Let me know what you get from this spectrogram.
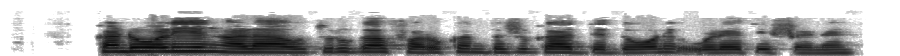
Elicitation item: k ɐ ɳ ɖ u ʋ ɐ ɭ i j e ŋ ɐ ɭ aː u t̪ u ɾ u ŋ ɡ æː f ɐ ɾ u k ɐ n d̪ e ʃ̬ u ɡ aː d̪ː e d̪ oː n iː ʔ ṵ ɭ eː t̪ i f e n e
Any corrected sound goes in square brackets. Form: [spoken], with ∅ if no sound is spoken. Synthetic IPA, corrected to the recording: k ɐ ɳ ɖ u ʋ ɐ ɭ i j e ŋ ɐ ɭ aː u t̪ u ɾ u [∅] ɡ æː f ɐ ɾ u k ɐ n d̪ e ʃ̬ u ɡ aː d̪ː e d̪ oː n [i] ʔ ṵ ɭ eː t̪ i f e n e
